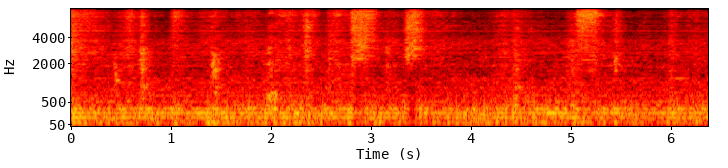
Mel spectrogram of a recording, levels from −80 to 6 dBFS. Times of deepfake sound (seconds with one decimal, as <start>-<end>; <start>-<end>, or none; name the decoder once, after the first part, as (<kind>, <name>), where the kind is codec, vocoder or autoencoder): 0.0-6.4 (vocoder, HiFi-GAN)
